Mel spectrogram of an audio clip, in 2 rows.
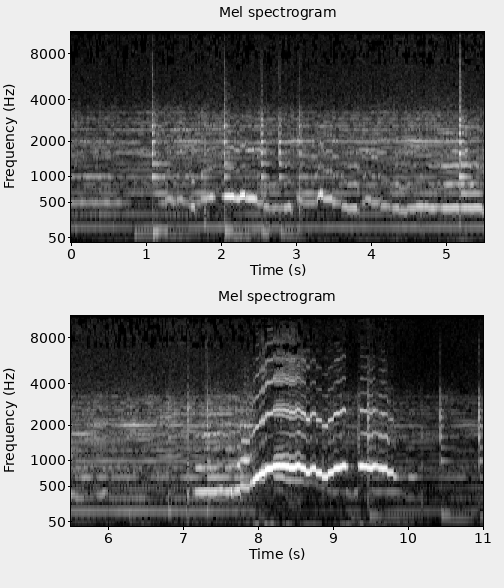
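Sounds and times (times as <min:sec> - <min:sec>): bamboo flute melody: 0:00.0 - 0:11.0
tabla strokes: 0:00.0 - 0:11.0.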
